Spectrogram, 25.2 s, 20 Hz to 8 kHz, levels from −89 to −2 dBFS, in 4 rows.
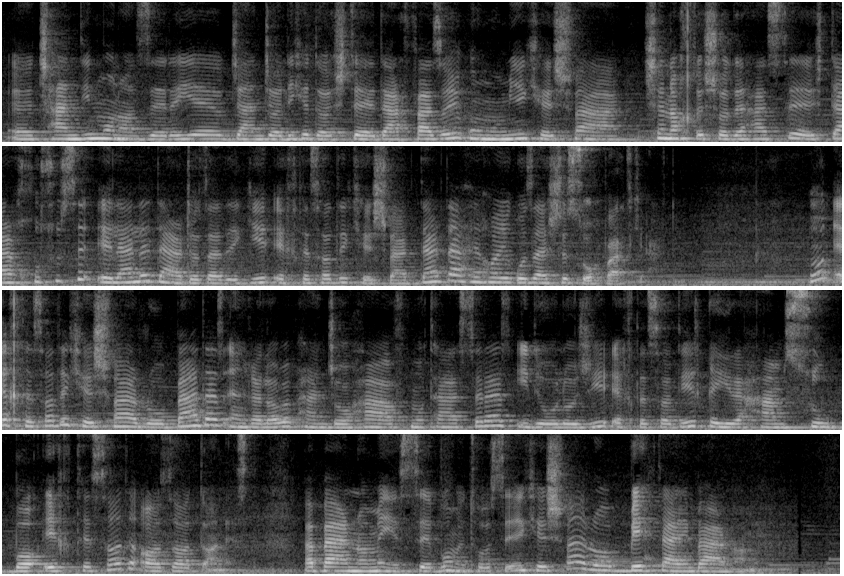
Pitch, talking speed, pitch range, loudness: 220 Hz, 120 wpm, 205-245 Hz, -29 LUFS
